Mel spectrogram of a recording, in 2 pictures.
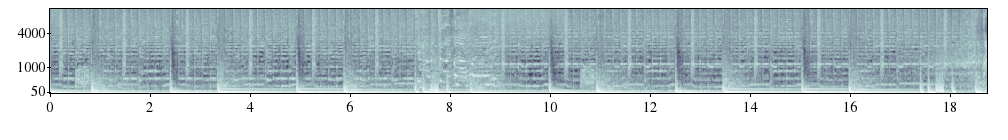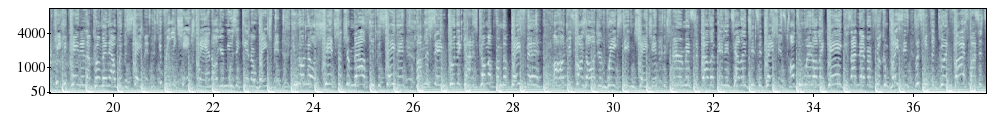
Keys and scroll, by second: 3.8 x, 5.2 ctrl+z.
